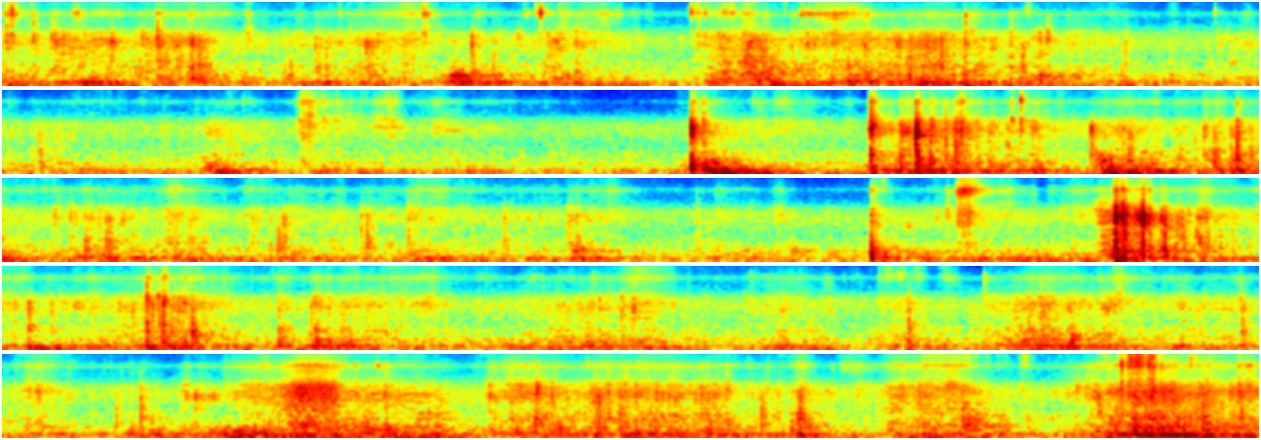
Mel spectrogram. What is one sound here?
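Hands scoop and squeeze dry crumbly powder with a soft crunching rustle.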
